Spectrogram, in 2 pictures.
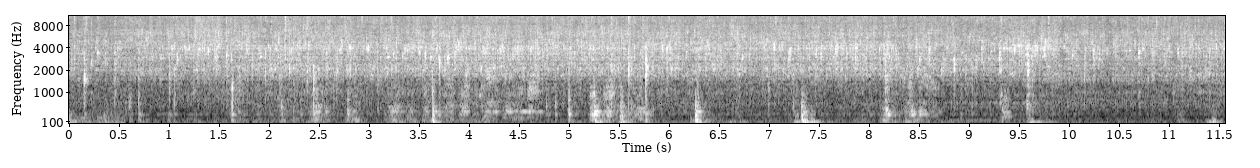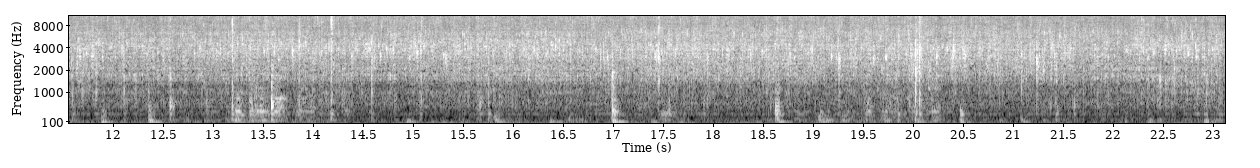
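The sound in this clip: Pieces of food sizzle and fry in a pan of half butter, half olive oil, a steady crackling hiss with occasional louder pops and stirring scrapes throughout.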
